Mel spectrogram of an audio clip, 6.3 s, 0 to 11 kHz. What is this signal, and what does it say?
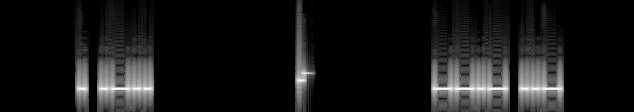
Morse code, heard as a keyed tone, about 22 wpm, 700 Hz. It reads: EL QU
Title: Top Two Letter Combinations in Words 22wpm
